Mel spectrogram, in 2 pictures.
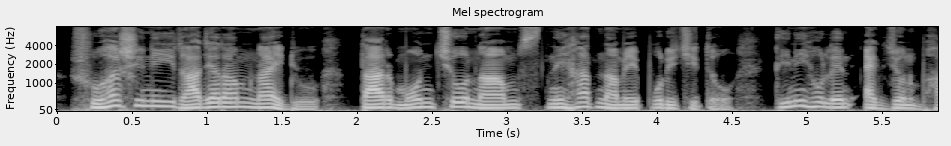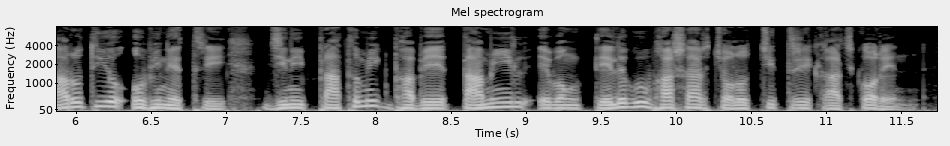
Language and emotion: Bengali, neutral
